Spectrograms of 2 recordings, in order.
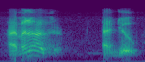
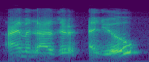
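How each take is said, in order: First: It is said as a flat, falling statement. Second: It is said with a questioning, rising tune. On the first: He makes his vow depend on hers. "Whereas in the Bryce is talking about" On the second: Her answer has nothing to do with his vow. "So the Mishnah is talking about the guy said"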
